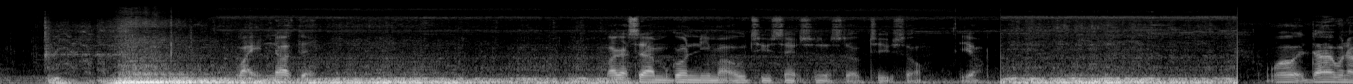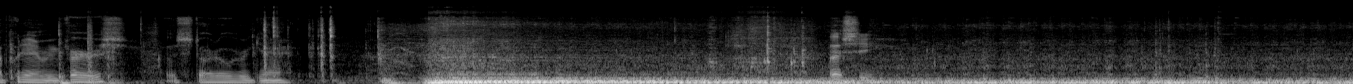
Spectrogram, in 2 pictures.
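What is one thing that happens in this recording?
A truck engine rumbles loudly nearby.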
